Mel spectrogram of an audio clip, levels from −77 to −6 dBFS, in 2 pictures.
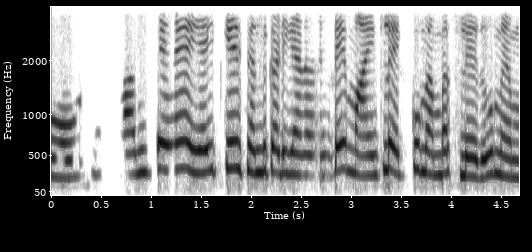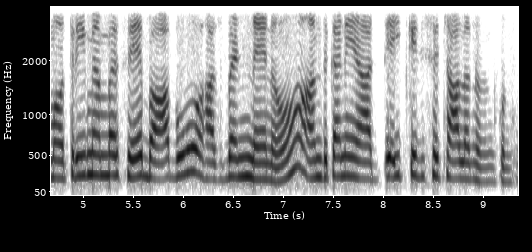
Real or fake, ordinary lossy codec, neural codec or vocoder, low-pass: real; none; none; 3.6 kHz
